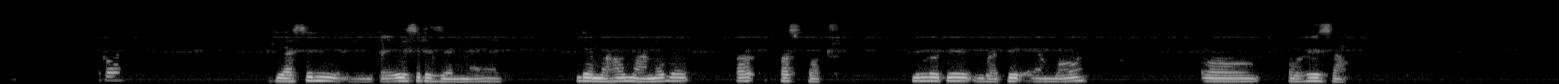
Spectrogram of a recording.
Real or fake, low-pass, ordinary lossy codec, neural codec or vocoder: real; 10.8 kHz; Opus, 16 kbps; none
